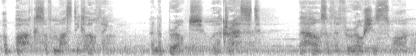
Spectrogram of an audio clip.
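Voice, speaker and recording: An actor playing a stern warrior investigator in a video game, speaking tersely and matter-of-factly. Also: male voice, mid-range voice, fairly even intonation, measured pace, pushed and bright, faint music behind. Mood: probing, sombre. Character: stern, blunt male warrior investigator, adult. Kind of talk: dramatic video game acting. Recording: long hall-like reverb.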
